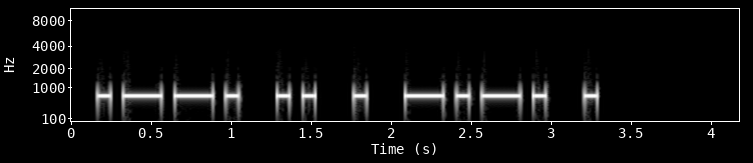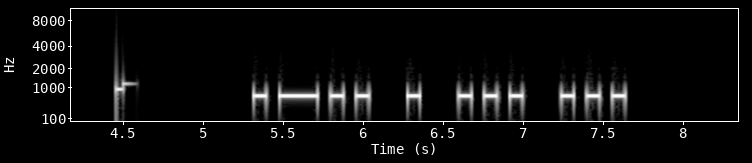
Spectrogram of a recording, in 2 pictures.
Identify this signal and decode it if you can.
Morse code, heard as a keyed tone, about 15 wpm, 700 Hz. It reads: PIECE LESS
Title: Sentences from Top 400 Words - New Word Drill - 15wpm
